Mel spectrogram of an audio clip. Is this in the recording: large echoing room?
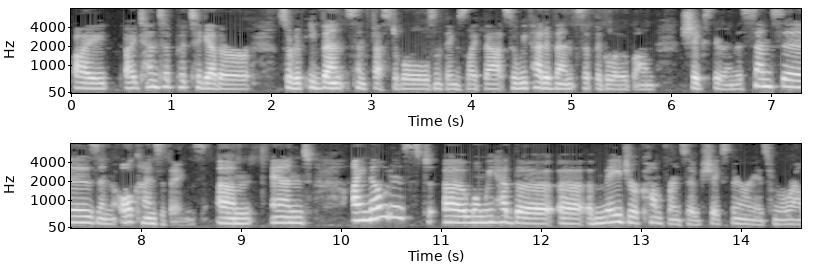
no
